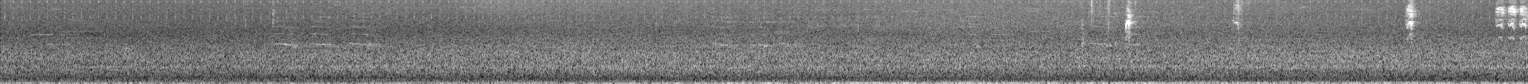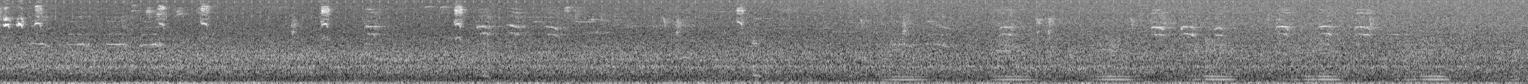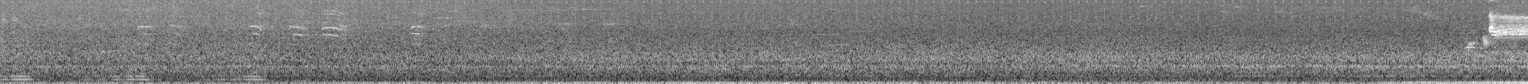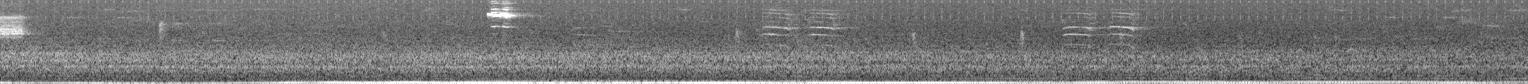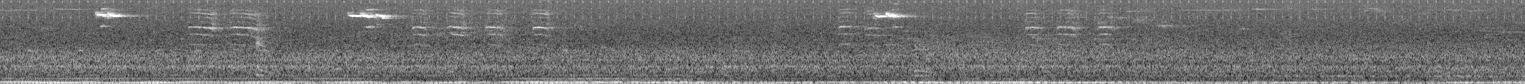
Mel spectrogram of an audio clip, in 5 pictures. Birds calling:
Blue Jay (Cyanocitta cristata), Red-winged Blackbird (Agelaius phoeniceus)

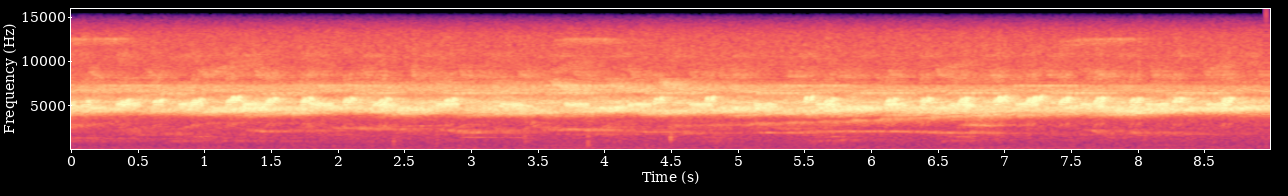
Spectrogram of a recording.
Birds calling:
Dusky-throated Antshrike (Thamnomanes ardesiacus), Gray Antwren (Myrmotherula menetriesii), Buff-throated Woodcreeper (Xiphorhynchus guttatus), Hauxwell's Thrush (Turdus hauxwelli), Black-faced Antthrush (Formicarius analis), Musician Wren (Cyphorhinus arada)

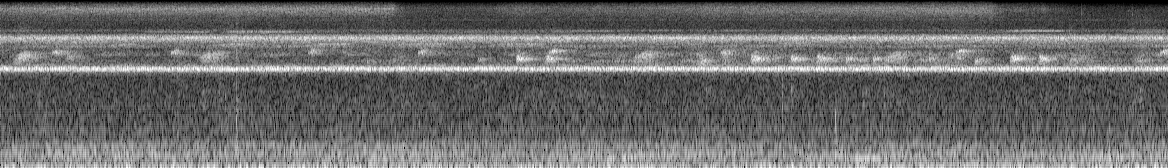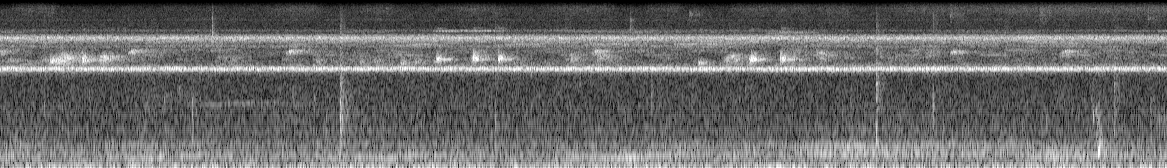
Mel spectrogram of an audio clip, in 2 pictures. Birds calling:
Little Tinamou (Crypturellus soui)

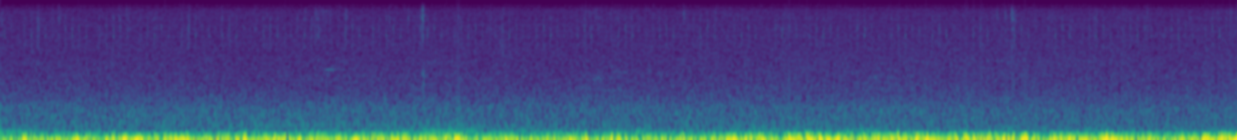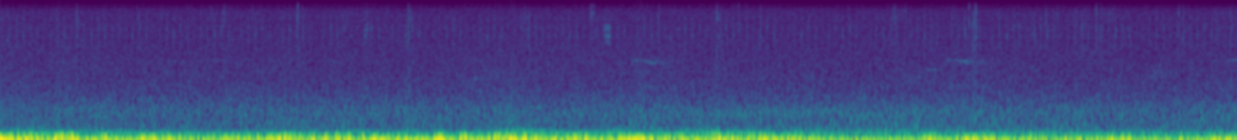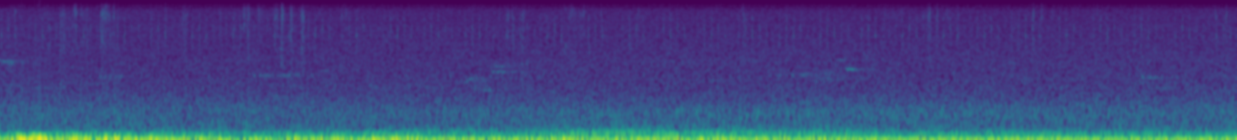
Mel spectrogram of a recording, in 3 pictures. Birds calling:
Blue Jay (Cyanocitta cristata), Wood Thrush (Hylocichla mustelina)

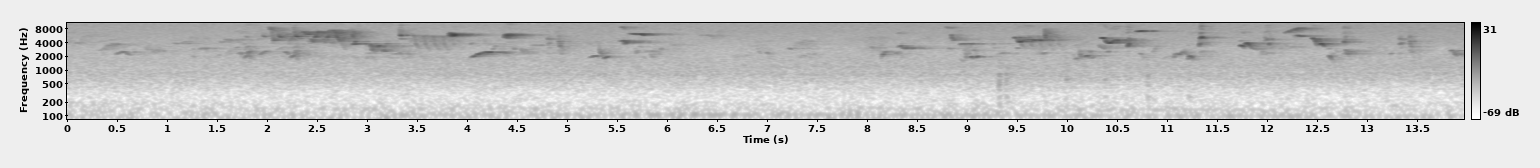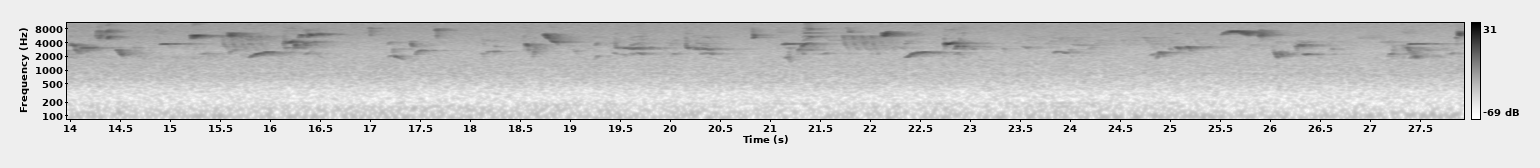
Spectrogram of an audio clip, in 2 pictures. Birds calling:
Chestnut-sided Warbler (Setophaga pensylvanica), Eastern Towhee (Pipilo erythrophthalmus), Gray Catbird (Dumetella carolinensis)

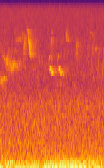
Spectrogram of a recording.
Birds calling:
Yellow-throated Euphonia (Euphonia hirundinacea), Orange-billed Nightingale-Thrush (Catharus aurantiirostris)

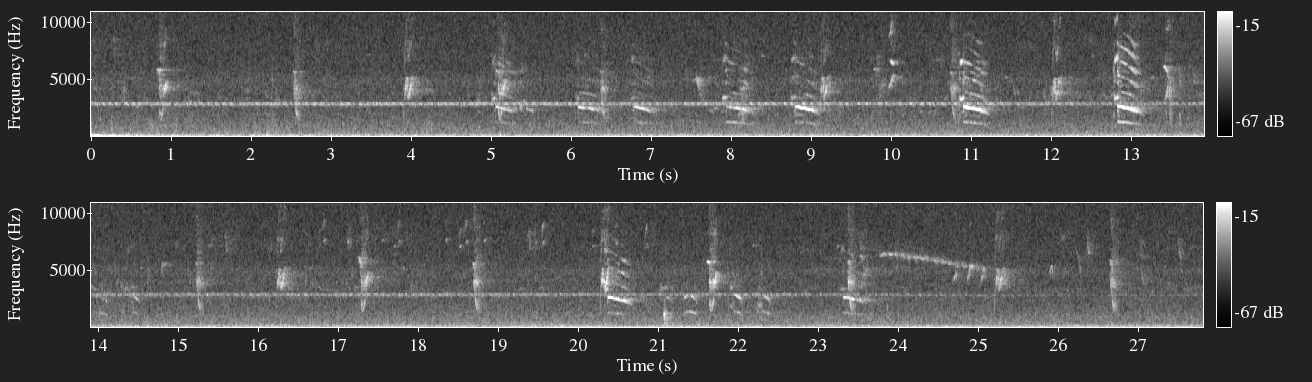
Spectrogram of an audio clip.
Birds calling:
Rufous-tailed Hummingbird (Amazilia tzacatl), Brown Jay (Psilorhinus morio), Black-headed Saltator (Saltator atriceps)

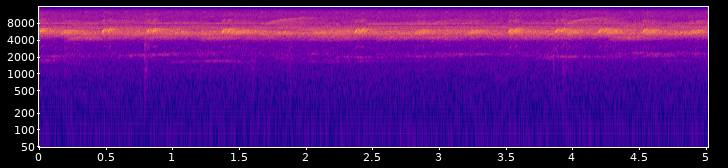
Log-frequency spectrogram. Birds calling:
Long-billed Woodcreeper (Nasica longirostris), Hauxwell's Thrush (Turdus hauxwelli)

